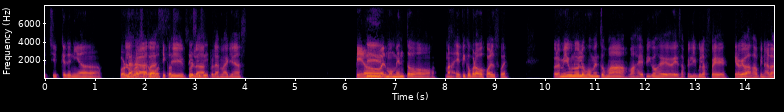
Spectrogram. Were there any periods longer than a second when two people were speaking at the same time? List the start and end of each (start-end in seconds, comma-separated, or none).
1.6-3.3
